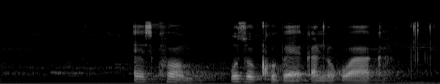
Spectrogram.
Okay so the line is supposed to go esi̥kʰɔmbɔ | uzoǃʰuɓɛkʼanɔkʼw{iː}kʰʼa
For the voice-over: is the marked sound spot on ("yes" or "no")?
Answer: no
